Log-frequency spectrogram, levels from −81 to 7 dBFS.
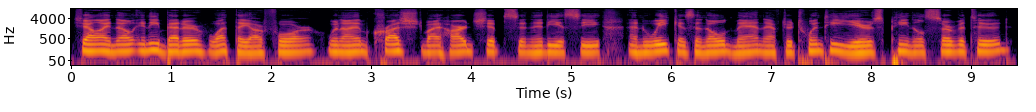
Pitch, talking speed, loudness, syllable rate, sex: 130 Hz, 175 wpm, -18 LUFS, 4.6 syllables/s, male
